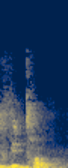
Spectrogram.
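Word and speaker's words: victual: we come to this it's not ritual it is vital vital it is food for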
